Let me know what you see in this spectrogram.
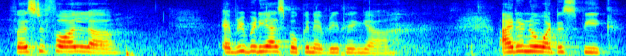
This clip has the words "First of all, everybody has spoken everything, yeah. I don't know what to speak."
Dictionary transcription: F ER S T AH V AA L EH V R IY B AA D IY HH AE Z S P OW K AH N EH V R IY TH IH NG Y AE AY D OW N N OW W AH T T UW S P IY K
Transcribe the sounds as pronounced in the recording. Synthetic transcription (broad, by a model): F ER S T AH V AA L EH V R IY B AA D IY HH AE Z S P OW K AH N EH V R IY T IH NG Y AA AY D OW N N OW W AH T T UW S P IY K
